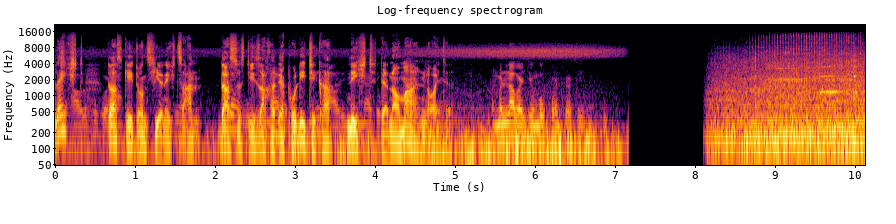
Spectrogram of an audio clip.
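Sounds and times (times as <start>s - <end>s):
speech: 0.0s - 6.8s
excavator engines at a construction site: 8.2s - 10.1s.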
